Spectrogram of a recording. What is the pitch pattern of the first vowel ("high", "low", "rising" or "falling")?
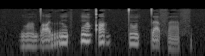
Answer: low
